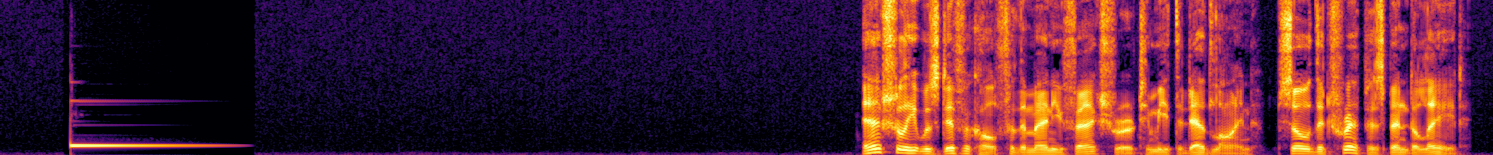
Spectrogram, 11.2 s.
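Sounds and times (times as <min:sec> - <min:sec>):
single mid-pitched beep tone: 0:00.5 - 0:01.9
speech: 0:06.5 - 0:11.1.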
